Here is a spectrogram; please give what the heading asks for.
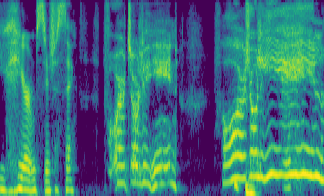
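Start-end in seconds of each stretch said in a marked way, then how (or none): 1.5-4.9 very high, drawn-out words strained with pain. Shot square in the stomach, he fights to keep from doubling over, strained with pain. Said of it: "using all of his will to kind of keep from doubling over".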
